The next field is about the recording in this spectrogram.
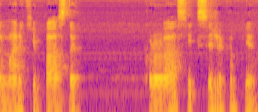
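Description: A man at a fairly slow pace. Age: 20s. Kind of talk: casual chat.

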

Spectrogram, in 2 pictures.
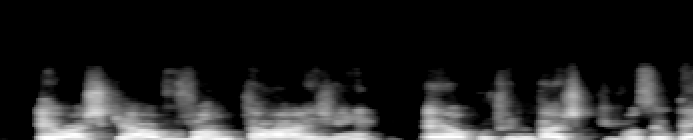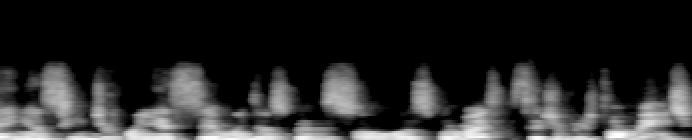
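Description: Delivered in a flat monotone with hardly any pauses, the speech swings widely in loudness. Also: woman, high pitch for a woman, moderate pace. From southern Brazil, Blumenau, Santa Catarina. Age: 20s. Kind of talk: interview.

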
